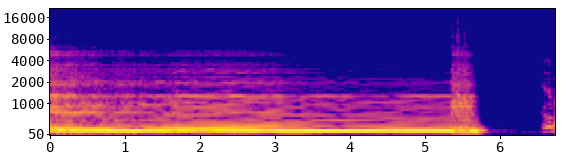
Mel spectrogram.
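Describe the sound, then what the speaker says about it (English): A single guitar low E string is played in tune and rings loud and sustained for about five seconds before being stopped abruptly, leaving near silence. "So 1st string, or the 6th, the E, should sound like this."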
